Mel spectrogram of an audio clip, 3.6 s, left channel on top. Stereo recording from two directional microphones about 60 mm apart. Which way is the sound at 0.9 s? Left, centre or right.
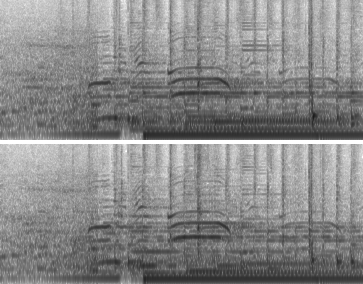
Centre.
